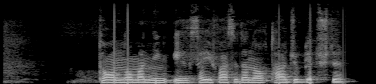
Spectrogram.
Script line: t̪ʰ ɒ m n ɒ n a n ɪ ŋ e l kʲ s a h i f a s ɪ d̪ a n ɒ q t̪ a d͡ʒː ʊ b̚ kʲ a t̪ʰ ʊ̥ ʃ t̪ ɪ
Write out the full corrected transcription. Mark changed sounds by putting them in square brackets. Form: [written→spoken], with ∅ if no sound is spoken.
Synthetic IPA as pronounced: t̪ʰ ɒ m n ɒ [n→m] a n ɪ ŋ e l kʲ s a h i f a s ɪ d̪ a n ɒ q [t̪→t̪ʰ] a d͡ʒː ʊ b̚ [kʲ→ɡʲ] a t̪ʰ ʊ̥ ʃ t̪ ɪ

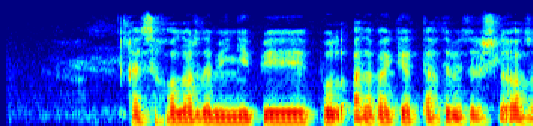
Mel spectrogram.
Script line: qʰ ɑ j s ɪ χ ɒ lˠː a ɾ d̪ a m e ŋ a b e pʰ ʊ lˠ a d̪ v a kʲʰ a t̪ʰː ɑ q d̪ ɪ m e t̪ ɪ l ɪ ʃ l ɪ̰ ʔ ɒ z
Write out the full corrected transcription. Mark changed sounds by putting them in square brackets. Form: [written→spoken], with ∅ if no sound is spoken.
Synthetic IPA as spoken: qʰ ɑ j s ɪ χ ɒ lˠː a ɾ d̪ a m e ŋ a b e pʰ ʊ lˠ a d̪ v a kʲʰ a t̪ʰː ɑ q d̪ ɪ m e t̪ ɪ l ɪ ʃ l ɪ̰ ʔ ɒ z

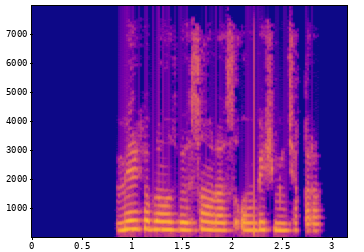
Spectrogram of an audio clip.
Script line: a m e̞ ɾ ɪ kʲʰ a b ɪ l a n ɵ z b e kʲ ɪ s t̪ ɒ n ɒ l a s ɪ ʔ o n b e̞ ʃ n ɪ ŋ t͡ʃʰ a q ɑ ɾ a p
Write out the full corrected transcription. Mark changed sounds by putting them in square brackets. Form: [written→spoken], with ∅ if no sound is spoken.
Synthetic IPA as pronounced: a m e̞ ɾ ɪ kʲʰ a b ɪ l a n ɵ z b e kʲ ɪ s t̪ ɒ n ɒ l a s ɪ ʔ o n b e̞ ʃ [n→m] ɪ ŋ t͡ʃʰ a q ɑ ɾ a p

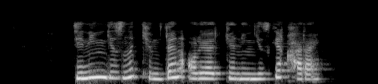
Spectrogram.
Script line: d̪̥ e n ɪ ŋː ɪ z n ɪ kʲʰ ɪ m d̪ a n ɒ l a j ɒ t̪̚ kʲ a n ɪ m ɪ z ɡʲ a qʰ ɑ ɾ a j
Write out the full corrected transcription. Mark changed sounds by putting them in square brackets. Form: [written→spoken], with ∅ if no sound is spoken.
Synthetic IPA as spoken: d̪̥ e n ɪ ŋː ɪ z n ɪ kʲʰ ɪ m d̪ a n ɒ l a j ɒ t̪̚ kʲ a n ɪ [m→ŋ] ɪ z ɡʲ a qʰ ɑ ɾ a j

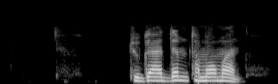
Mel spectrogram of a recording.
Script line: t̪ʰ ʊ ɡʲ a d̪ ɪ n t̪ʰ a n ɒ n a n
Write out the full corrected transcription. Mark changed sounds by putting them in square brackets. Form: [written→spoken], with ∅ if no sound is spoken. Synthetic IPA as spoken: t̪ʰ ʊ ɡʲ a d̪ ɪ [n→m] t̪ʰ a [n→m] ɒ [n→m] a n

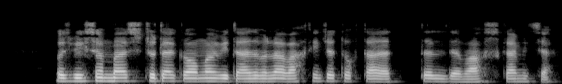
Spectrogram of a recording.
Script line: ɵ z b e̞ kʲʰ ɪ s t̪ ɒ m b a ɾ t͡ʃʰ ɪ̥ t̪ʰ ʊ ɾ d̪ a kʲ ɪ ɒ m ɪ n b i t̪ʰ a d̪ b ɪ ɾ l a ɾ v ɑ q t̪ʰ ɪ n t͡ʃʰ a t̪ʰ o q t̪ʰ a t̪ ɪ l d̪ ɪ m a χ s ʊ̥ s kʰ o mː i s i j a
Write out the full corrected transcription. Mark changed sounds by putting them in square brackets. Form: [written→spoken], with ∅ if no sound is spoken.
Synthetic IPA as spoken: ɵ z b e̞ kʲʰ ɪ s t̪ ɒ [m→n] b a ɾ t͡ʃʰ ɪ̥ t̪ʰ ʊ ɾ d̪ a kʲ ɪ ɒ m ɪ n [b→v] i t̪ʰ a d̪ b ɪ ɾ l a ɾ v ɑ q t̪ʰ ɪ n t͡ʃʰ a t̪ʰ o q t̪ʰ a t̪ ɪ l d̪ ɪ m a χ s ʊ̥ s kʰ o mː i s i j a

